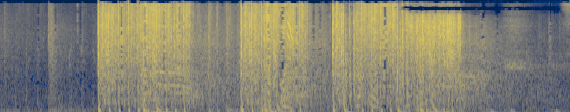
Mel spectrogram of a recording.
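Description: An assault rifle fires rapid shots.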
